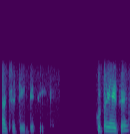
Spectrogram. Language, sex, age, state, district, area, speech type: Marathi, female, 18-30, Maharashtra, Amravati, urban, conversation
